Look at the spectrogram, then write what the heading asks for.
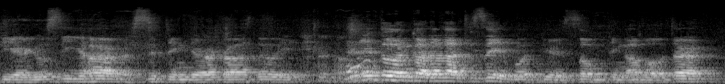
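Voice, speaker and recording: A man's voice: medium pitch, unhurried, a little mellow. A man reciting scripted lines as a readers theater performer. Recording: echoey hall, distant mic, faint noise.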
